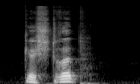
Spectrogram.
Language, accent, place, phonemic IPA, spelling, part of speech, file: German, Germany, Berlin, /ɡəˈʃtʁʏp/, Gestrüpp, noun, De-Gestrüpp.ogg
- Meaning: brushwood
